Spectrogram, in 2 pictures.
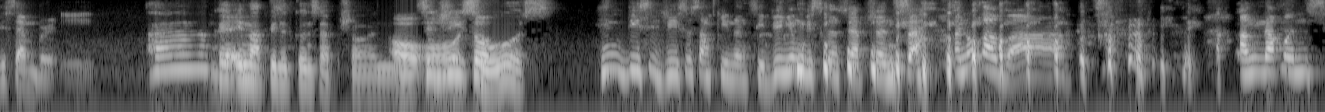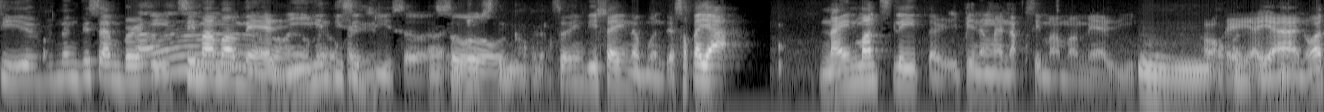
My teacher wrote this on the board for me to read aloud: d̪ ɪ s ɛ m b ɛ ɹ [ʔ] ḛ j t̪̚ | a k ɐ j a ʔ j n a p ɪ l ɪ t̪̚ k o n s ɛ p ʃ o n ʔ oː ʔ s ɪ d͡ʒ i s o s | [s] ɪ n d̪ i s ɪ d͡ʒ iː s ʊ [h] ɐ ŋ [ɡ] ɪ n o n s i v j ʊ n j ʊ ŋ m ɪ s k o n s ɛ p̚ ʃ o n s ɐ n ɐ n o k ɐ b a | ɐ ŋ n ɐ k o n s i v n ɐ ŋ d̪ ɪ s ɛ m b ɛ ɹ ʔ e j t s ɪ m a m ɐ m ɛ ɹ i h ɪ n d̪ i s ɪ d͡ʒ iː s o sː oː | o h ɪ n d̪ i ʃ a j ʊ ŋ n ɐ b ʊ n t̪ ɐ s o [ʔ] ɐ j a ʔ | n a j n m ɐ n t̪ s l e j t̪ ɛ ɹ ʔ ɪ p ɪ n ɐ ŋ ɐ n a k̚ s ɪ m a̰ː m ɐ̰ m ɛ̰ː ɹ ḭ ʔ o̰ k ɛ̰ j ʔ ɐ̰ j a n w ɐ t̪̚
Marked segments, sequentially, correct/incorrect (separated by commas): correct, incorrect, incorrect, incorrect, incorrect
